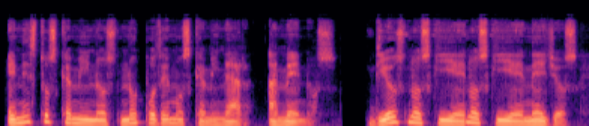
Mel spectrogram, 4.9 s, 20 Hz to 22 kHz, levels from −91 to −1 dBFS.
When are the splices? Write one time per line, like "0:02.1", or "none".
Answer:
0:02.9
0:03.9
